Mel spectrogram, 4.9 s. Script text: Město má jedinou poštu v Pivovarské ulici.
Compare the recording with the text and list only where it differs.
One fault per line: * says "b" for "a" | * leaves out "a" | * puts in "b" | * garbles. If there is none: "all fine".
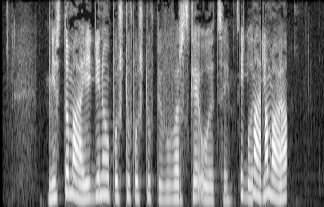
* puts in "poštu"
* garbles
